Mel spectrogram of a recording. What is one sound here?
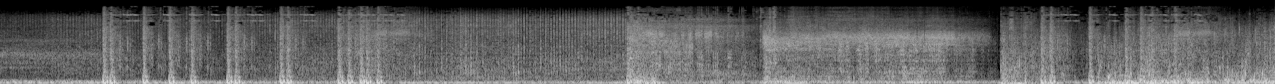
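Gunshots from a game ring out in quick bursts.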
